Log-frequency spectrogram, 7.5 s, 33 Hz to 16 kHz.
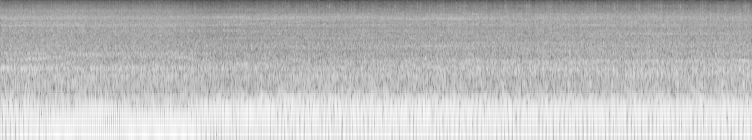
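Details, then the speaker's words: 1968 Pontiac LeMans after a cold start following a winter of sitting: steady, even low rumble with no misses or knocks. Finally idles on its own; healthy idle. "All right, she is finally idling on her own. Oh, that sounds good."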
